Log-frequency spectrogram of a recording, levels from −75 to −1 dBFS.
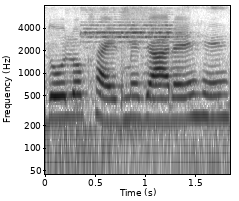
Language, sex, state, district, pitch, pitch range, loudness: Hindi, female, Maharashtra, Mumbai Suburban, 245 Hz, 235-255 Hz, -15 LUFS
